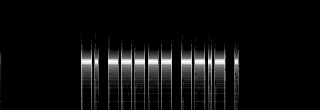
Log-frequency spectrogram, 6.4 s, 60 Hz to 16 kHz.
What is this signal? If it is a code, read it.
Morse code, heard as a keyed tone, about 18 wpm, 700 Hz. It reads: N0QE
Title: Speed Racing - USA 1x2 Call Signs 15wpm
